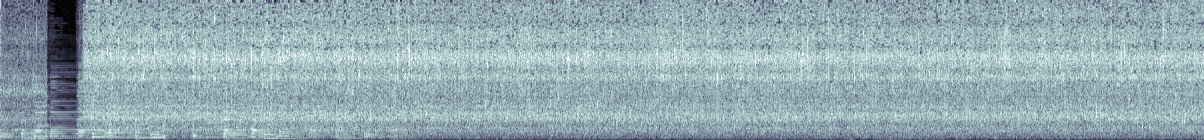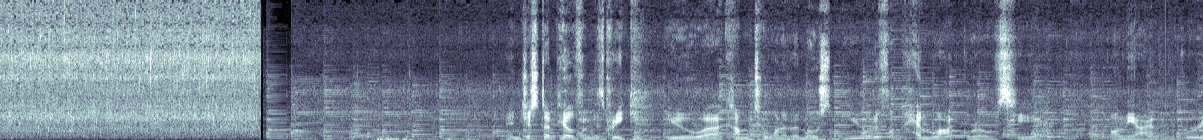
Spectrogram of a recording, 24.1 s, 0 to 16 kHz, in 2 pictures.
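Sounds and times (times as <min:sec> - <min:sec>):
plucked banjo music: 0:00.0 - 0:04.2, 0:14.7 - 0:24.0
creek water rushing: 0:00.0 - 0:14.7, 0:20.6 - 0:24.0.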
